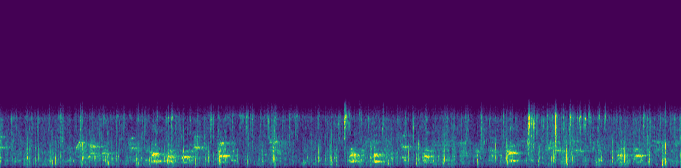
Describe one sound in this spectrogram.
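A large dog pants.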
